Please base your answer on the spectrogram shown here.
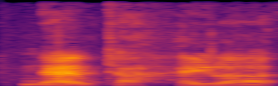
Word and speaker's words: Nantahala: get these boys there at uh nantahala that's how it's pronounced to uh date herself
